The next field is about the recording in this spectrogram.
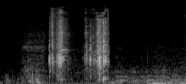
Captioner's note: gun reload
